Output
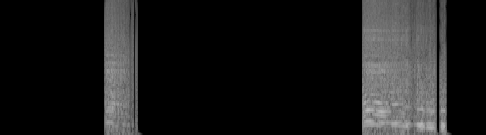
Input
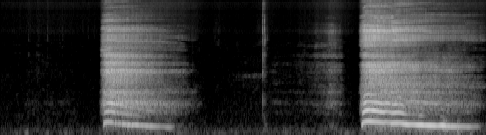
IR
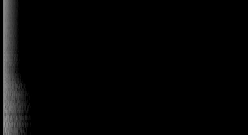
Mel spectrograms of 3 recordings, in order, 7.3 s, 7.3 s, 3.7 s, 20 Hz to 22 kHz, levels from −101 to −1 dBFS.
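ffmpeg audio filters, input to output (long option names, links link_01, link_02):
-filter_complex "[0:a]asplit=2[link_01][link_02];[link_02]asetrate=35002,aresample=44100,atempo=1.25992,volume=-6dB[link_03];[link_01][link_03]amix=inputs=2:normalize=0,aemphasis=mode=reproduction:type=50fm,acrusher=bits=3:mix=0:aa=0.000001,acompressor=mode=upward:threshold=-24dB:ratio=2.5,asplit=2[link_04][link_05];[link_05]adelay=7.7,afreqshift=1.4[link_06];[link_04][link_06]amix=inputs=2:normalize=1,volume=-6dB"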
